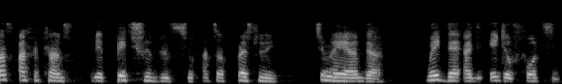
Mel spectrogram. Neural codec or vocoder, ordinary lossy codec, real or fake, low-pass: codec, 44.1 kHz, 1.7 kbps, Pupu-Codec; Opus, 32 kbps; fake; 7.2 kHz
